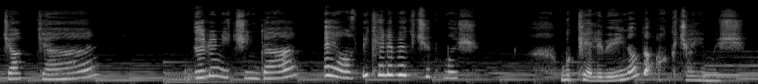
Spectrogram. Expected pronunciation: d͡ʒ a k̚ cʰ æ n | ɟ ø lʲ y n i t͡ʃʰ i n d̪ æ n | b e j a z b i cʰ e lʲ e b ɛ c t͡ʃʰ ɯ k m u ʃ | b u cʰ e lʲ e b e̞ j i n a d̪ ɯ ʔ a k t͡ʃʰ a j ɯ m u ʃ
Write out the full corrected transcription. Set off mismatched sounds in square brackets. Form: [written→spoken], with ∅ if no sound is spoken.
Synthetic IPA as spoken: d͡ʒ a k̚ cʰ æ n | ɟ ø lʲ y n i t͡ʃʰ i n d̪ æ n | b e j a z b i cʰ e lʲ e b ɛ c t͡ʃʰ ɯ k m [u→ɯ] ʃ | b u cʰ e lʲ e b e̞ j i n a d̪ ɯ ʔ a k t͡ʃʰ a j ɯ m [u→ɯ] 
